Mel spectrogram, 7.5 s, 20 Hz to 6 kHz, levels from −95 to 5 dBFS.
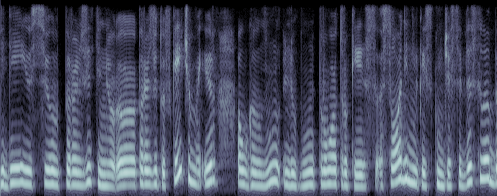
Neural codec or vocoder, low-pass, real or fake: autoencoder, 22.05 kHz, a latent of 192 numbers a frame, VITS, trained on one speaker; 5.4 kHz; fake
